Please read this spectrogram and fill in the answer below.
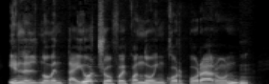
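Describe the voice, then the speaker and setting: A man at a medium pitch and a very slow pace, on a very clean recording with a silent background. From California, Mexican family from Jalisco. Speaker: tech entrepreneur. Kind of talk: interview. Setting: live event recording.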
